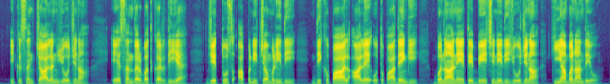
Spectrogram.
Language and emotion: Dogri, neutral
